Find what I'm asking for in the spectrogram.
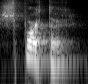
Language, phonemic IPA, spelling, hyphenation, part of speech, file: Dutch, /ˈspɔr.tər/, sporter, spor‧ter, noun, Nl-sporter.ogg
- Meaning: one who plays a sport (habitually)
